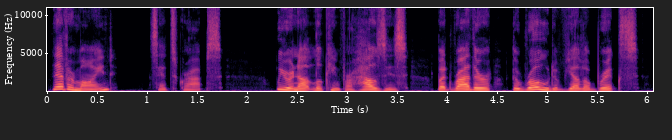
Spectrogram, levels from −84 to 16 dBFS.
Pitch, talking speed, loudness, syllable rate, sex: 200 Hz, 170 wpm, -18 LUFS, 5.0 syllables/s, female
